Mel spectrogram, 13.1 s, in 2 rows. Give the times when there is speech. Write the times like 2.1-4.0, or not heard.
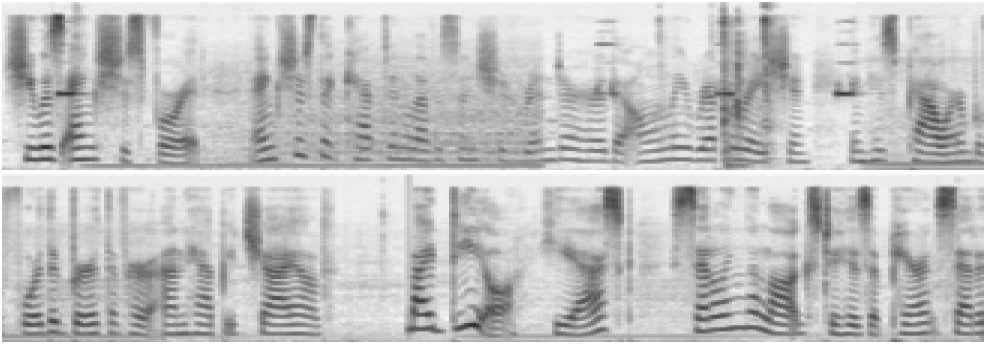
0.0-13.0.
